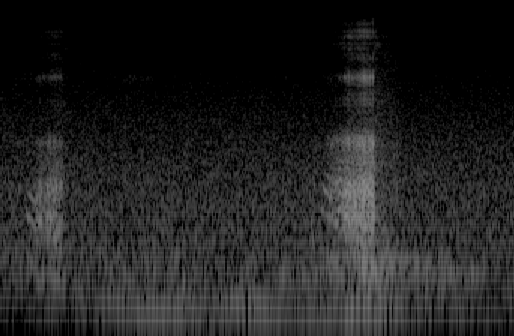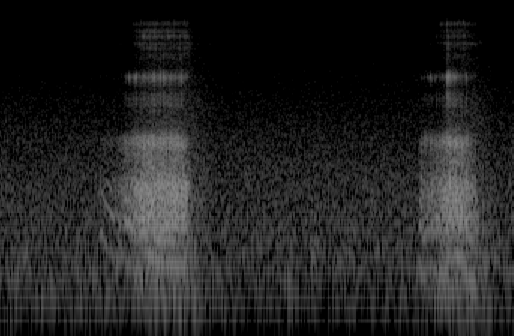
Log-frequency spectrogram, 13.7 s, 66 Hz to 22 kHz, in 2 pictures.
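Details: Close-up mic recording of a cat sleeping in a box with a 13-year underlying disease that makes him snotty and sneezy: slow, snuffly, wet breaths about 15 a minute, congested snotty nasal breathing.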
